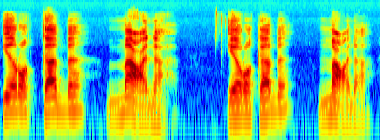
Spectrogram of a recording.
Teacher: میم اور با آپ کو معلوم ہے کہ یہ شفتین سے ادا ہوتے ہیں، دونوں ہونٹوں سے ادا ہوتے ہیں ، حروف شفوی ہیں۔ ان کا بھی ایک مورد ہے، سورہ · اس کا ایک مورد ہے با کا میم میں ادغام ہوگا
